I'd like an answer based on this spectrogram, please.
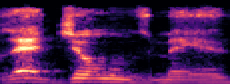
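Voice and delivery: put-on very low, deep New York accent. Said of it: "he had very deep New York accent".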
